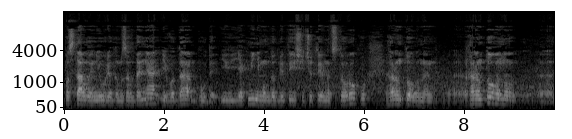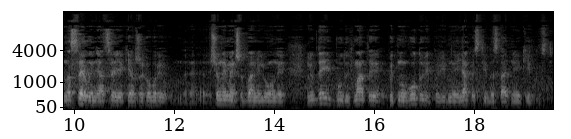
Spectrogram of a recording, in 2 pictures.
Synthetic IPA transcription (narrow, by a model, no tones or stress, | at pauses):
pɔst̪ɑwlˠenʲiuɾʲɐd̪ɔmzɐwd̪ɐnʲːaiʋɔd̪ɑbud̪ɛijɐkmʲinʲimumd̪ɔd̪ʲʋʲit̪ɪsʲɐt͡ʃːit͡ʃɔt̪ɪrnɐt͡sʲɐ̥t̪ɔɦɔɾɔkʊ | ɦɐɾɐnt̪ɔʋɐnɛ | ɦɐɾɐnt̪ɔʋɐnɔ | nɐsɛlˠenʲːɐːt̪sɛjɐkjawʒɛɦɔʋɔɾɪw | ʃt͡ʃɔnɐjmɛnʃɛd̪ʋɑmʲilʲiɔnɪ | lʲʊd̪ɛjbud̪ʊtʲmɑt̪ɪpɪt̪nuʋɔd̪ʊʋʲid̪̚pɔʋʲid̪nɔjijakɔsʲtʲiwd̪ɔst̪ɑtʲnʲɔjikʲilʲkɔsʲtʲi̥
